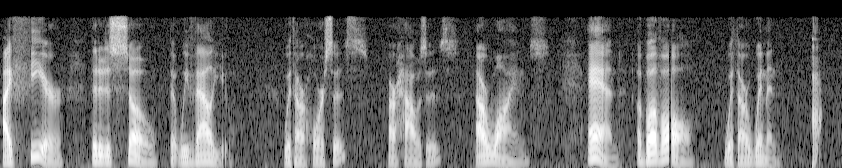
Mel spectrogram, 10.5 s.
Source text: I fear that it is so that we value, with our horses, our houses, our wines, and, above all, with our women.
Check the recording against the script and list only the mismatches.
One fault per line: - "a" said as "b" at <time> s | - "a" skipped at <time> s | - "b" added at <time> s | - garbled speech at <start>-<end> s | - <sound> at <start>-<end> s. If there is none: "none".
- dropout at 8.4-8.4 s
- tap at 10.1-10.3 s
